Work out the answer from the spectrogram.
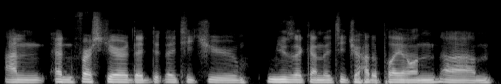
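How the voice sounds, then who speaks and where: A man from Myanmar in his thirties with a Scottish accent, talking through his life story as an interview guest, relaxed and reflective with many repeated words. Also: lowish voice, normal speed, no room sound, muffled recording. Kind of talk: casual interview chat.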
